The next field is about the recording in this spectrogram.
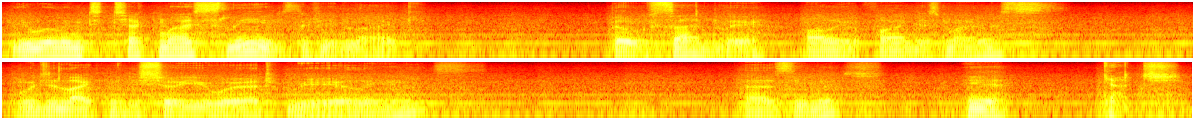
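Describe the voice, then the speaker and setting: Man acting a suave deep-voiced, gravelly stage magician. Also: lively intonation, measured pace, long pauses, noisy background. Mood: playful showmanship. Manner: theatrical, courtly, soft coaxing with terms of endearment. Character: suave, possessive adult male stage magician, sweetly menacing. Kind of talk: ASMR roleplay acting.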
